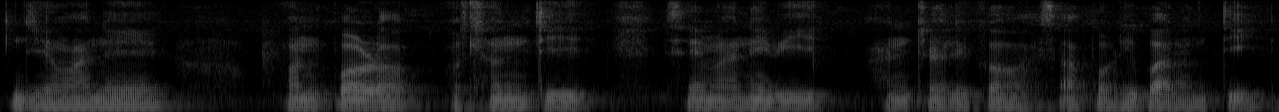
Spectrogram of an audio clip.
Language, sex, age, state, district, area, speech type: Odia, male, 18-30, Odisha, Nuapada, urban, spontaneous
